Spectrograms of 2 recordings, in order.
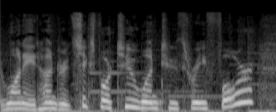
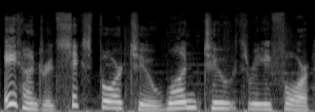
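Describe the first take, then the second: First: The number is said at normal, quicker speed. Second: The number is said slowly.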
